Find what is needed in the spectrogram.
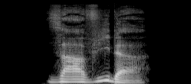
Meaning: first/third-person singular preterite of wiedersehen
- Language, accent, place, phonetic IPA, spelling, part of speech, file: German, Germany, Berlin, [ˌzaː ˈviːdɐ], sah wieder, verb, De-sah wieder.ogg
